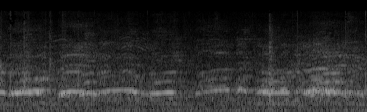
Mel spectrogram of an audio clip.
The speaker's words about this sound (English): There's that crowd. Glance at them for those watching on MILB TV tonight.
